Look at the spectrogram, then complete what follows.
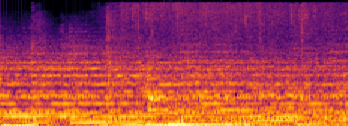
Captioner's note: wind blowing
